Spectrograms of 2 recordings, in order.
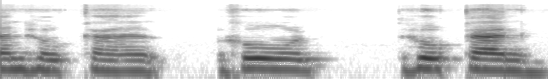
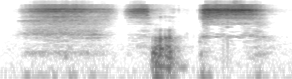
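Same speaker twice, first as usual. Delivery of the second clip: whispering. Real, not acted. Whispered lament.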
